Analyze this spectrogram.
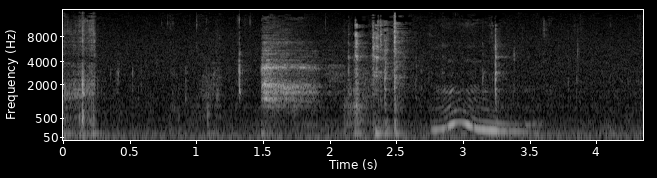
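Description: Chopsticks and a spoon clink against a pot.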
